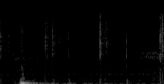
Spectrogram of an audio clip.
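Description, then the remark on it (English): A deck of tarot cards being shuffled, a quiet run of irregular papery flicks and taps with brief pauses between them, and no voices. “Do you want me to grab an Oracle deck, Dave? No, let's just have some fun here. Okay. I've never done this with my audience before. Okay. Shuffling them up for you, Human Carl.”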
